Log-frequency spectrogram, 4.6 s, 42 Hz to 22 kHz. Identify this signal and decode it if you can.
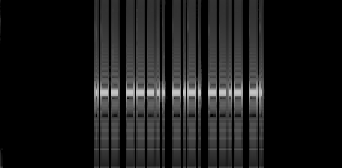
Morse code, heard as a keyed tone, about 36 wpm, 700 Hz. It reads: W8CQN
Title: USA Call Signs - 2x Character Spacing - 35wpm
